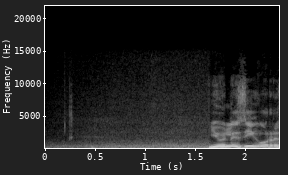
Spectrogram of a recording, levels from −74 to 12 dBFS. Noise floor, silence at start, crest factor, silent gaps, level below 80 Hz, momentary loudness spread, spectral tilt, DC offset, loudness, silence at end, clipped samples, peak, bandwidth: -37 dBFS; 0.45 s; 16 dB; none; -44 dBFS; 24 LU; -6.5 dB/octave; under 0.1%; -13 LUFS; 0 s; under 0.1%; -2 dBFS; 13.5 kHz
